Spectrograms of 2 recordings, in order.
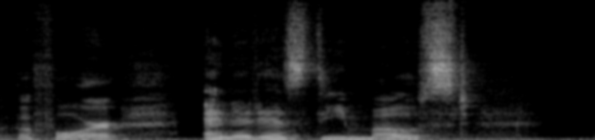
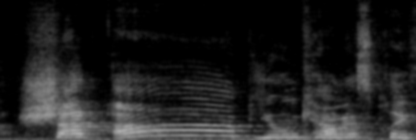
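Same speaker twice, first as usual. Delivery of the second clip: high, gasped shut up; delighted disbelief; gasping surprise; 12 semitones higher, 3 dB louder than usual. Real, not acted. Hearing viewers play Phasmo, gasping surprised delight.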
